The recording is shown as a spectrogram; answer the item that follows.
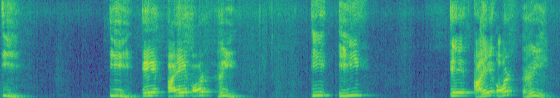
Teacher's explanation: अग्र स्वर यानी वो स्वर जिनके उच्चारण में जीभ का अगला भाग, अग्र यानी अगला, तो अगला भाग उत्थापित होता है।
